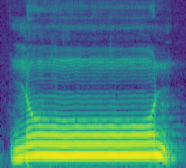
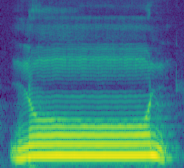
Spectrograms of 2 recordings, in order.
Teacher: নুন হরফটি উচ্চারণের ক্ষেত্রে অবশ্যই পাতলা করে উচ্চারণ করতে হবে এবং তিন আলিফ টেনে পড়তে হবে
